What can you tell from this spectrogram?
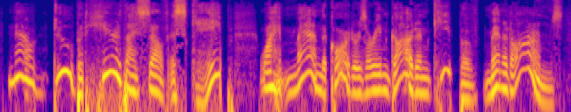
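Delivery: put-on high boy's voice, protesting; incredulous boy Clarence. A narrator's reading. Boy tells prisoner escape is hopeless, incredulous. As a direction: scoff at the very idea, pitched high.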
